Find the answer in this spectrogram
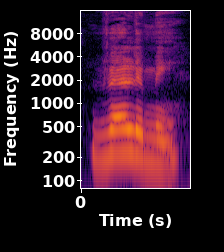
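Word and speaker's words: veľmi: If you listen to the word, it's pronounced as velmi with a soft L, almost as if you listen to, let's say, Arabic speakers with their accent they have with L.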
